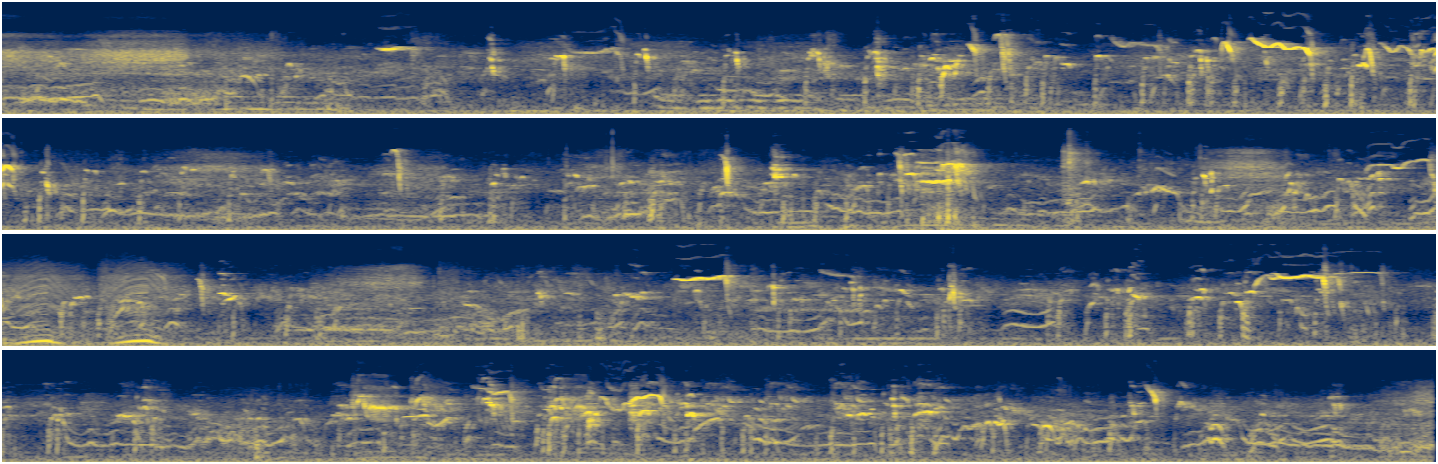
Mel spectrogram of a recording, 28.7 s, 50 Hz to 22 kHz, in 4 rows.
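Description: Birds chirping with many short, high calls that overlap throughout, a few of them louder, about 6 and 12 seconds in.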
